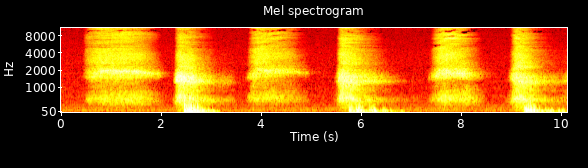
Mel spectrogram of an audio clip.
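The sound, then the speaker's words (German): Deep, forceful breathing in and out during a guided breathing exercise: six loud breaths in three in-out cycles, each separated by a short pause, with the out-breaths carrying a rougher, lower rush. “Atme noch dreimal ganz kraftvoll und tief ein und aus.”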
